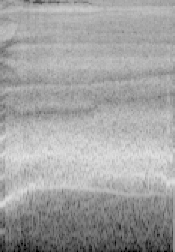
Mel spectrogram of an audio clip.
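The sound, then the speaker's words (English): A person imitates a battle roar with one loud, sustained cry. It holds a steady, fairly high pitch for almost two seconds with no other sounds behind it. “what's the battle roar that you have?”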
